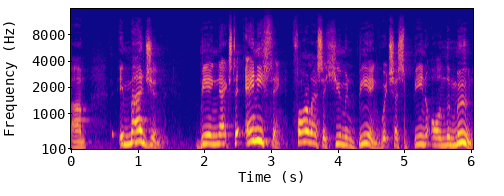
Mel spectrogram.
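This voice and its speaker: A man speaks in an animated tone with a European accent, and audible room echo surrounds his voice. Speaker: company CEO, conference speaker. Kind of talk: conference talk.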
